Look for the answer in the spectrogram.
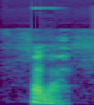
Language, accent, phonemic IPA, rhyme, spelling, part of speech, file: English, Southern England, /fɛ.lə/, -ɛlə, fella, noun, LL-Q1860 (eng)-fella.wav
- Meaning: 1. Pronunciation spelling of fellow 2. Used as a general intensifier; a pfella 3. An Internet troll engaged in information warfare against Russia, especially with regard to the Russo-Ukrainian war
